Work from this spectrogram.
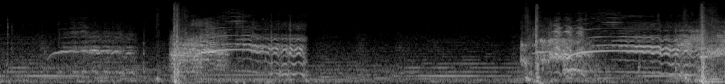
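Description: Horse in the video game Oblivion Remastered neighing twice, each whinny loud and close with a sharp onset and wavering pitch, separated by a quieter stretch with faint hoof clops.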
